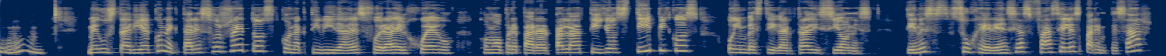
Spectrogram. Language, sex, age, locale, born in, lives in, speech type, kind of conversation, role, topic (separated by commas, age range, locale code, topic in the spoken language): Spanish, female, 50-54, es-MX, Mexico, Mexico, read, expert-assistant, asker, ¿Qué técnicas puedo usar para recordar rápidamente la ubicación y nombre de los países y sus capitales en el mapa político mundial?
